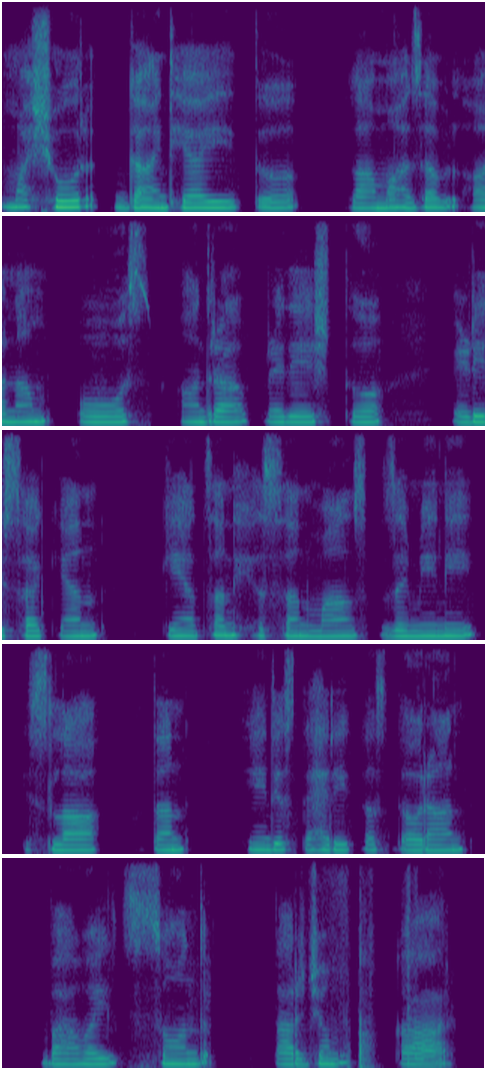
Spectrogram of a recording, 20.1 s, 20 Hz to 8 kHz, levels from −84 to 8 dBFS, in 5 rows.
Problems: background sounds at intervals, low volume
